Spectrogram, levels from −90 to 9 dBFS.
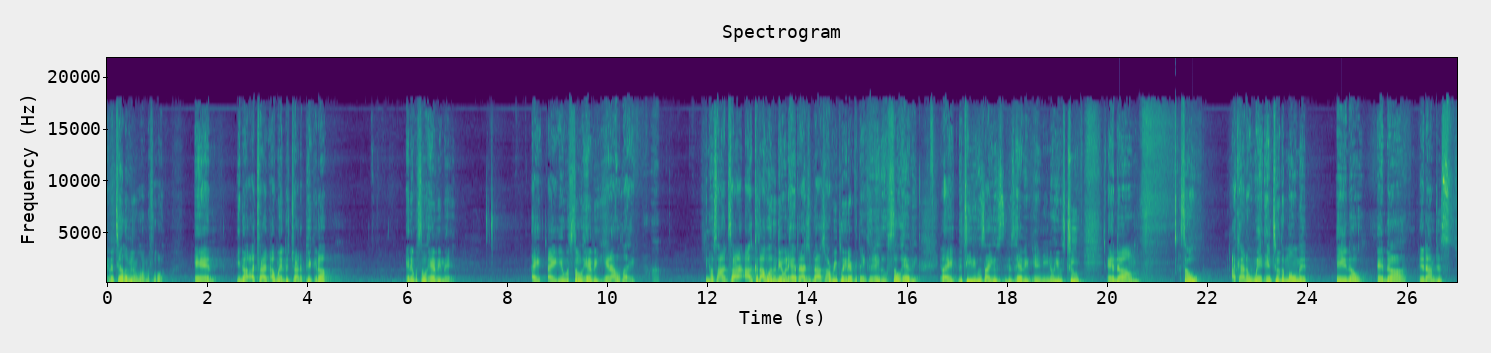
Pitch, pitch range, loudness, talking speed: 90 Hz, 80-95 Hz, -13 LUFS, 215 wpm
